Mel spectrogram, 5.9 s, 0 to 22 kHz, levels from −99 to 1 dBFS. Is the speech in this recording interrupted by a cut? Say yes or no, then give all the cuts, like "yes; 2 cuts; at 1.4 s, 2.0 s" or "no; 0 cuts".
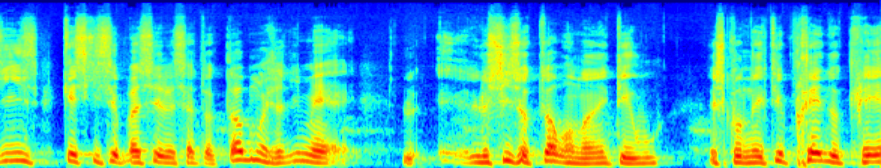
no; 0 cuts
